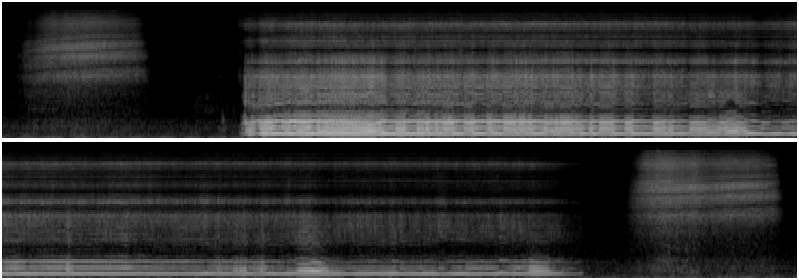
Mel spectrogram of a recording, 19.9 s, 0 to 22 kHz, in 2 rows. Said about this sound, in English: I'm going to breathe in deeply, and then I'm going to exhale slowly with the buzzing sound. It's very, very slow. I'm going to do this 3 times, then I'm going to come back to you.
